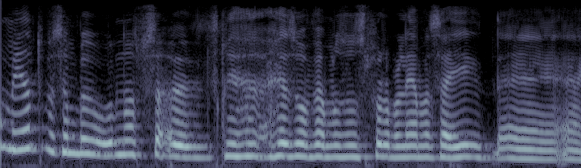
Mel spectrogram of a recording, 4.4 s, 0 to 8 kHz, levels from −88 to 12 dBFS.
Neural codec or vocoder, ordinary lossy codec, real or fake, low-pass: none; none; real; 7.2 kHz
